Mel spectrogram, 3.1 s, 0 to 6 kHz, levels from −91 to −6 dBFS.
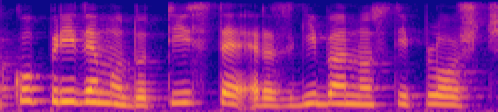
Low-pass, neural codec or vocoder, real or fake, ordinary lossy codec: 5.4 kHz; none; real; none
